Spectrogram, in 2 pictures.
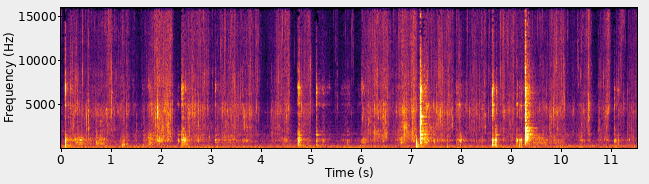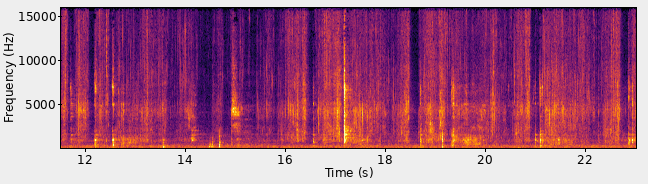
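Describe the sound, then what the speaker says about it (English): Ground meat mixture for German Königsberger Klopse meatballs being kneaded and squished by hand in a bowl, soft irregular wet squelches and rubbing sounds, close and fairly quiet. "So I can start to mix it with my hands."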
